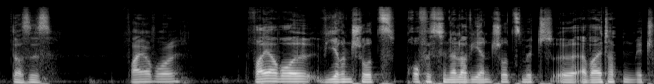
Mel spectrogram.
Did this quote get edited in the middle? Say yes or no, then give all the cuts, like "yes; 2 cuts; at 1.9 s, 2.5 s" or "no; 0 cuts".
no; 0 cuts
